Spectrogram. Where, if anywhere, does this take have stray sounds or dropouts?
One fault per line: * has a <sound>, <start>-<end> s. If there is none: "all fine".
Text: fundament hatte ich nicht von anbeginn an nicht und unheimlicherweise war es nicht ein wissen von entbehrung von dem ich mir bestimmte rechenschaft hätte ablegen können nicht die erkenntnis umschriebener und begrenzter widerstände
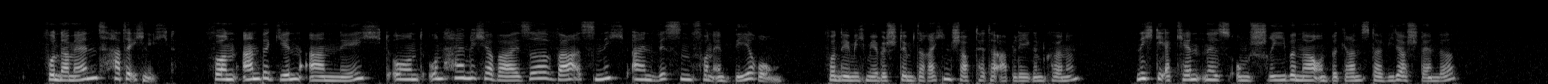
all fine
